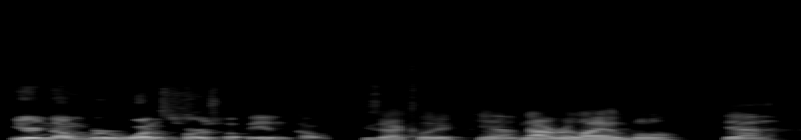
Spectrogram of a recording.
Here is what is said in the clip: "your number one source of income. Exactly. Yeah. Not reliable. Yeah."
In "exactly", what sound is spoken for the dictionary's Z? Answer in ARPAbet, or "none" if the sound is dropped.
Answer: Z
